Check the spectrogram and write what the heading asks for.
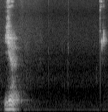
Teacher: consonants that are produced even further back in the mouth at the hard palate. This would then be a palatal consonant, in English, y.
